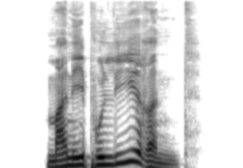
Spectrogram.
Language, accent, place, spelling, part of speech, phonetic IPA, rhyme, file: German, Germany, Berlin, manipulierend, verb, [manipuˈliːʁənt], -iːʁənt, De-manipulierend.ogg
- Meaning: present participle of manipulieren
